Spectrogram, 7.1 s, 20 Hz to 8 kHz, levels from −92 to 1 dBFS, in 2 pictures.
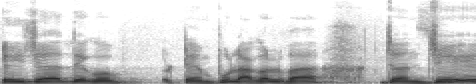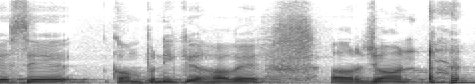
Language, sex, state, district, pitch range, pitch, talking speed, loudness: Bhojpuri, male, Bihar, East Champaran, 130-150 Hz, 140 Hz, 120 wpm, -18 LUFS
